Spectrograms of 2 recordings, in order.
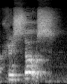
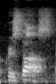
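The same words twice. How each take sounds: First: Christos slowly, ending like "toce"; long O pronunciation. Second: Christos ending like "toss"; short O pronunciation. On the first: Teacher offering one of two pronunciations, Christos with a long O. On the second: Teacher offering the other pronunciation, Christos with a short O. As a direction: say Christos with an open, short o in the last syllable. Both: Shown as a demonstration. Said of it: "however you wanna pronounce that".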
